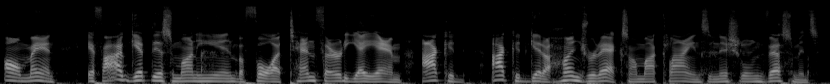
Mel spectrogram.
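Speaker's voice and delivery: loud, hyped finance bro; eager go-getter bragging to the room; cool Albert voice. Acted. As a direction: pump it up like a hustler sure of his big money. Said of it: "He would be like".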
